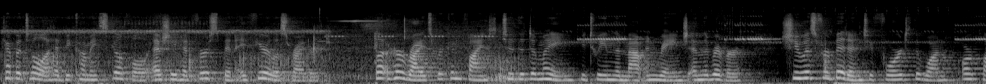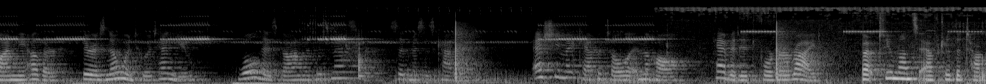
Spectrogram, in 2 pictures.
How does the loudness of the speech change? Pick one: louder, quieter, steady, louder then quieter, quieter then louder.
quieter then louder.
